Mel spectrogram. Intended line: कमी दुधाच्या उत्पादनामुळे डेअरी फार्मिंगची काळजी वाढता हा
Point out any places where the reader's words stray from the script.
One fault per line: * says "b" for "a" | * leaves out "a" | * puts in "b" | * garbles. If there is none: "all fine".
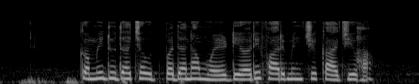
* leaves out "वाढता"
